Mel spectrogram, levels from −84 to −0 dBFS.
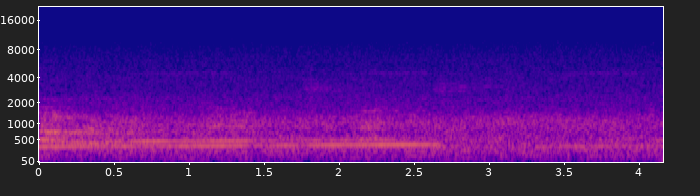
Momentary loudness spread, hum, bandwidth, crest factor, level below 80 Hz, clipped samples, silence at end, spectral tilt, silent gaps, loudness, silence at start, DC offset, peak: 7 LU; none; 15 kHz; 16 dB; -74 dBFS; under 0.1%; 0 s; -5.5 dB/octave; none; -43 LUFS; 0 s; under 0.1%; -26 dBFS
